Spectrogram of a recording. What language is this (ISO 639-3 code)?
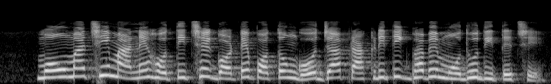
ben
